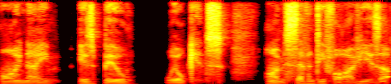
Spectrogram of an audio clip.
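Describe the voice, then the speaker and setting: A man's put-on character voice, raspy and very deep and low in pitch, at a fairly slow pace. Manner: creepy.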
